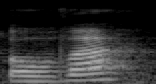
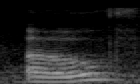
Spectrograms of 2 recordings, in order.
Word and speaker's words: Ove: So I think it's pronounced Ova instead of Ove because that's the way that the Norwegians would pronounce it.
